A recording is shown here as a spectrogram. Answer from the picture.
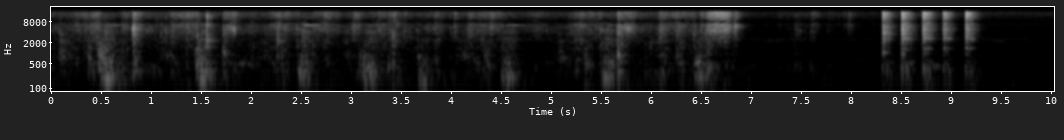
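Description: A long-handled spoon stirring boiling rice-flour and milk atole in a stainless steel stockpot, scraping the pot about once a second to keep it from sticking and burning. A quick run of sharp taps comes near the end.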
